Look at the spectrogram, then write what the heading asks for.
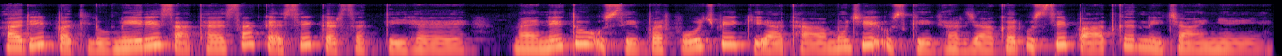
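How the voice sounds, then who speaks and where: A woman's voice: low-pitched, lively intonation, slow pace, warm tone, voice pushed down. A woman voicing a jilted, persistent young male suitor in a cartoon story, aggrieved and pleading.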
